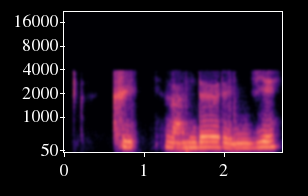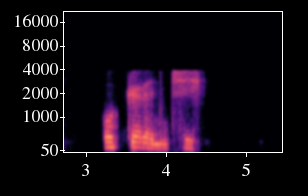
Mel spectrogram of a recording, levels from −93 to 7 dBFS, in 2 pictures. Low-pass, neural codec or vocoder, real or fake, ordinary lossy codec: 7.2 kHz; autoencoder, 48 kHz, 32 numbers a frame, DAC-VAE, trained on Japanese speech; fake; AAC, 16 kbps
